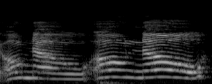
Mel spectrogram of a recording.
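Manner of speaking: builds to high, loud comic lament; wailing man. Acted. Fallen man dreads his wife's anger, high loud wailing. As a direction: wail as if disaster has struck. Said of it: "continuing to say".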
